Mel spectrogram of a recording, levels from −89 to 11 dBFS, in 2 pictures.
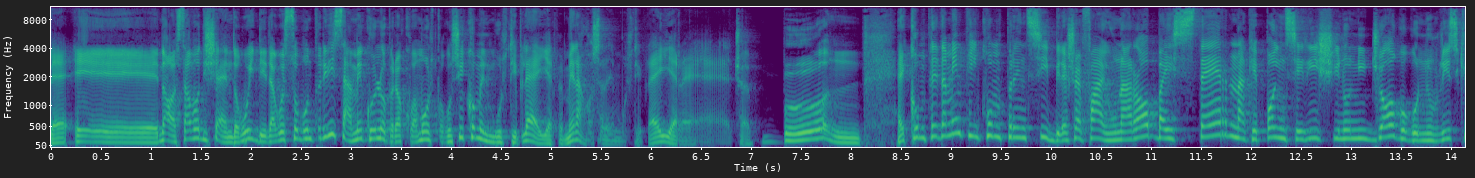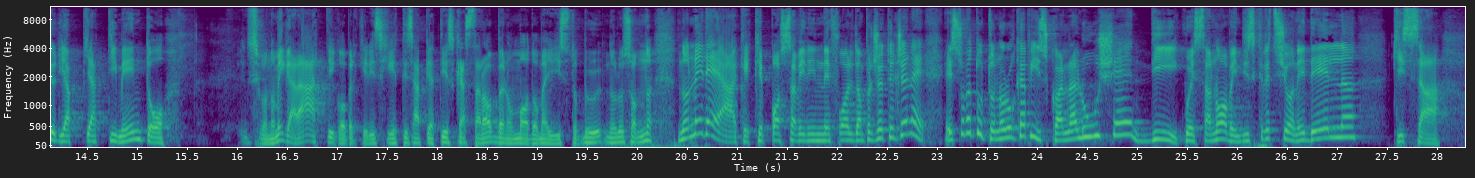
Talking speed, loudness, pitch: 205 wpm, -19 LUFS, 170 Hz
